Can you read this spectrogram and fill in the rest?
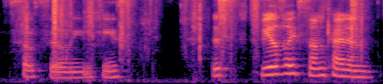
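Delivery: usual speaking voice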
